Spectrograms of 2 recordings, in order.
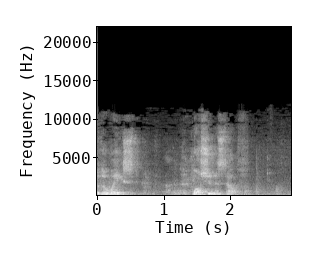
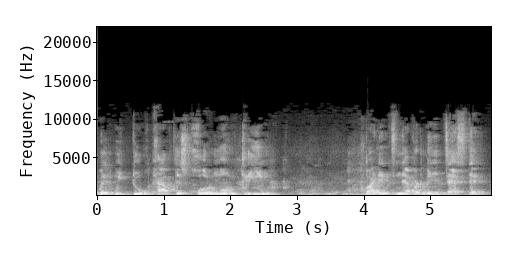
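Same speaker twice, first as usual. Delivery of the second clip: mock Pakistani accent; slower than usual. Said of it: "Pakistani specialists".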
